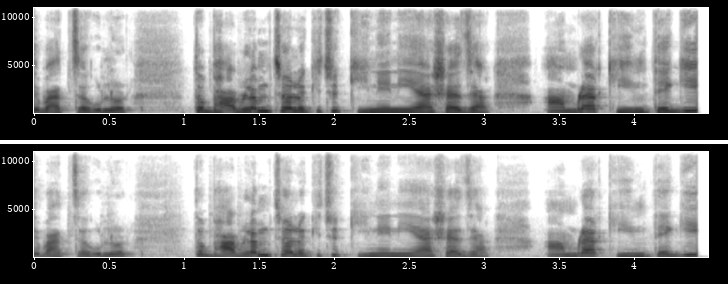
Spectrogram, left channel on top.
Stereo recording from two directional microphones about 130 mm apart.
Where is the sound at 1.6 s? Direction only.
35° left (ahead or behind).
